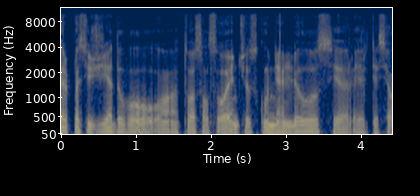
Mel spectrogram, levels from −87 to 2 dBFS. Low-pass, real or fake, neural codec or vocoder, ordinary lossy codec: 9.9 kHz; fake; vocoder, 22.05 kHz, 80 mel bands, WaveNeXt; AAC, 64 kbps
